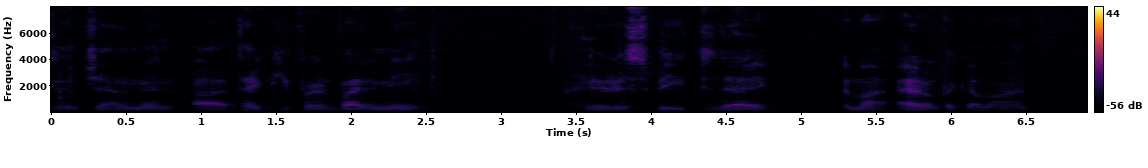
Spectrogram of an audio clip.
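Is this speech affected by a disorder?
Yes: ALS.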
